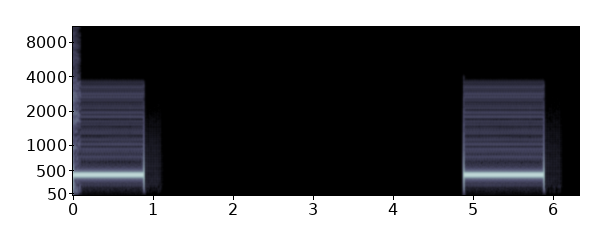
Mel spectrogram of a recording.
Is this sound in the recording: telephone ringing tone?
yes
